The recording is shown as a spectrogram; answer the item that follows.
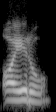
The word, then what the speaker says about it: Euro: 18 is oxane oiro now this is not euro this is oiro in german it's oil owned sexish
